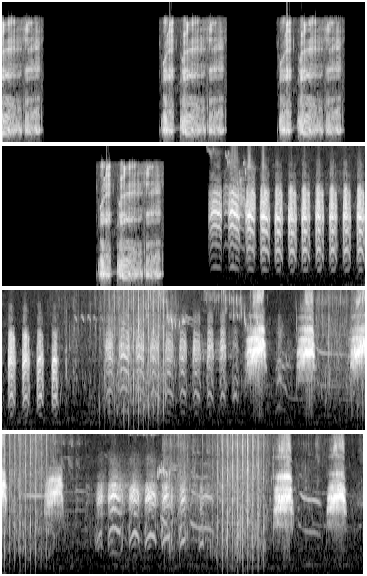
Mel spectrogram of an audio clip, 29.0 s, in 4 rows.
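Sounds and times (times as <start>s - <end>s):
ducks quacking: 11.4s - 15.8s, 16.5s - 29.0s.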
